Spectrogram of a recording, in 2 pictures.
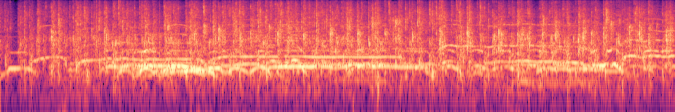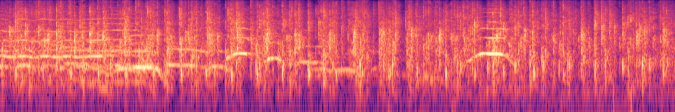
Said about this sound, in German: Das war ein ziemlich ordentlicher Applaus.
